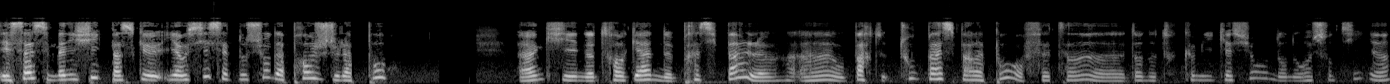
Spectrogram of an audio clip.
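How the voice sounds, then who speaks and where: A woman speaks at a medium pitch at a fairly slow pace, with lively intonation. She has an unremarkable speaking voice. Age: 60s. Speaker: regressive hypnosis practitioner. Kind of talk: casual chat.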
